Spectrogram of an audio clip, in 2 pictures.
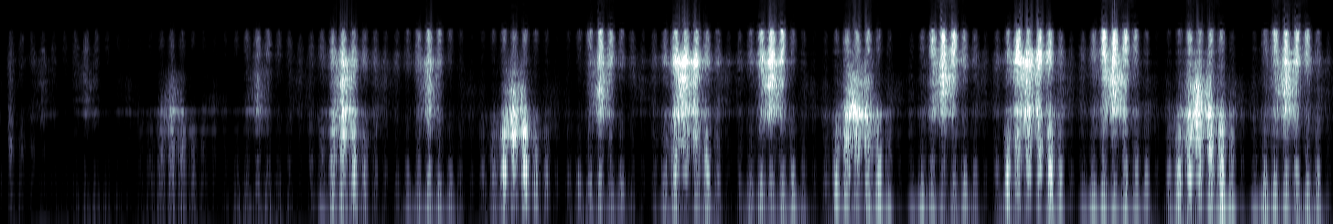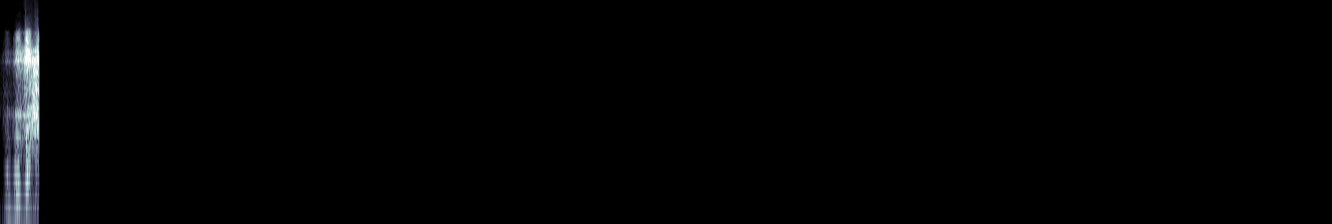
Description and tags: A noise rising.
